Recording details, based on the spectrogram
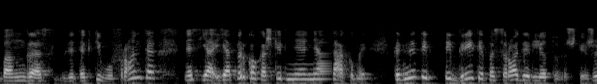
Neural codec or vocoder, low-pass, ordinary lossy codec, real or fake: none; 5.4 kHz; AAC, 48 kbps; real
